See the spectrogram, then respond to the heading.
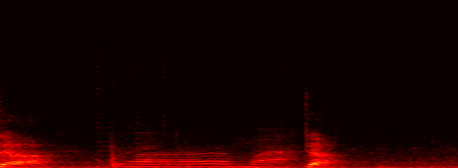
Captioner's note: babbling quietly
